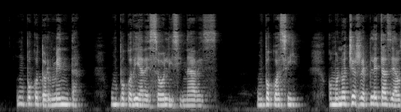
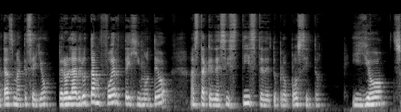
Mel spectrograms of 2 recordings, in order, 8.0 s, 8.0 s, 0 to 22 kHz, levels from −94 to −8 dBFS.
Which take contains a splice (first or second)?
second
